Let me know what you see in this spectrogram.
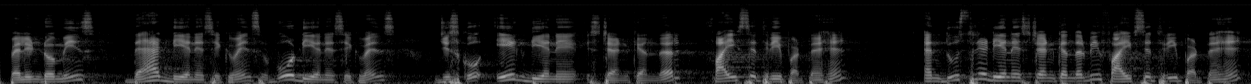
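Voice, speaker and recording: A man teaching a biology class for exam prep. He explains step by step, repeats the key points and keeps asking the students quick questions. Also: mid-range voice, sharp tone, in a large hall. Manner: explains step by step, mixing Hindi with English terms.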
